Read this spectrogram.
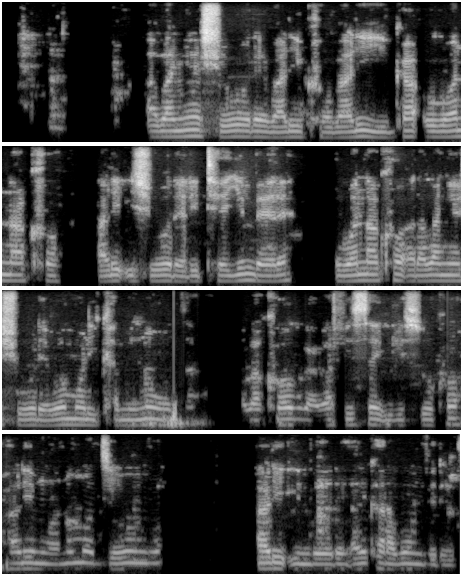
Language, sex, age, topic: Rundi, female, 25-35, education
